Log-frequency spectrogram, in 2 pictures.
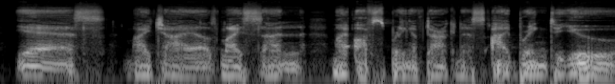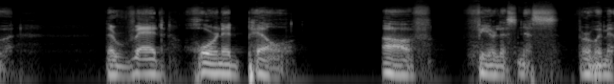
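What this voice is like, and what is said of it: Strained demonic character voice. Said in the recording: “there's a demonic offer ... I can't do that voice for too long. I'm going to get a little hoarse”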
